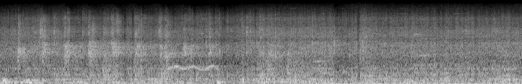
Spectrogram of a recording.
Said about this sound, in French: Encore une fois, vous pouvez les applaudir s'il vous plaît. Allez, encore plus fort.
